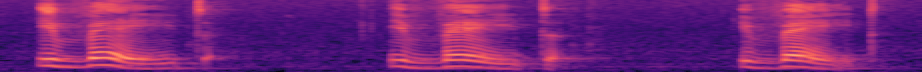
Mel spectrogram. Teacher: Evade on the second syllable. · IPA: /ɪˈveɪd/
